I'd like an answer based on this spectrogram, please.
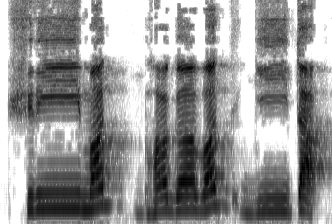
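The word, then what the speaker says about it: শ্রীমদ্ভগবদ্গীতা: তারপরে এটা হচ্ছে গ, শ্রীমদ ভগ, তারপরে ওয়া, তারপরে আবার দয় গয় দীর্ঘইকার গীতা, শ্রীমদ ভগবদ গীতা, শ্রীমদ ভগবদ গীতা, শ্রীমদ ভগবদ গীতা। তাহলে শ্রীমদ ভগবদ গীতা।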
